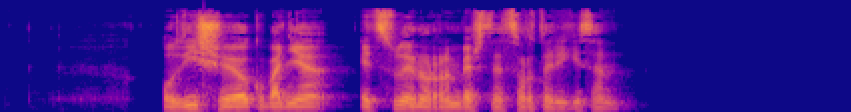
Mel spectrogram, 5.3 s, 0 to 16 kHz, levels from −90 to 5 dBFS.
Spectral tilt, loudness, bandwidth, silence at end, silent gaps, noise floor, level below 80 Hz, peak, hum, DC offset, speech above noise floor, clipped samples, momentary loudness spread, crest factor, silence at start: -0.5 dB/octave; -20 LUFS; 13 kHz; 1.5 s; none; under -90 dBFS; -64 dBFS; 0 dBFS; none; under 0.1%; over 68 dB; under 0.1%; 14 LU; 24 dB; 1 s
